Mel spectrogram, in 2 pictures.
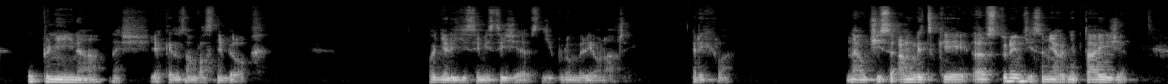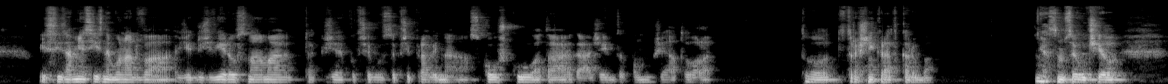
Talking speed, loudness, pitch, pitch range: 160 wpm, -19 LUFS, 110 Hz, 105-115 Hz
